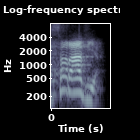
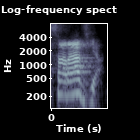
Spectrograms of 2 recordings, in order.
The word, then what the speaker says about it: Saravia: Lá no Uruguai, Saravia. Tá? Igual essa pronúncia desse jogador internacional aí que é da Argentina, mas Saravia. Aqui, Saraiva. Tá?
